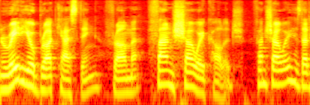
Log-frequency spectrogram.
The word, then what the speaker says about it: Fanshawe: Oh, Fanshawe. Oh, there's an E at the end. You don't pronounce the E? Okay, so Fanshawe College.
